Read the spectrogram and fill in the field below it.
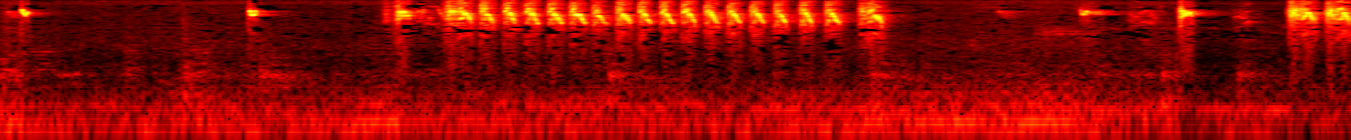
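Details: Sogon sunbird singing energetically: a long, fast, high-pitched trill of about two seconds, made of evenly repeated sharp notes. Isolated thin chips come before and after it.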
